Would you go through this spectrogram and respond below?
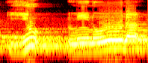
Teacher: حمزہ کے اوپر جب جزم ہوتا ہے تو اس کو تھوڑا جھٹکے کے ساتھ پڑھتے ہیں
